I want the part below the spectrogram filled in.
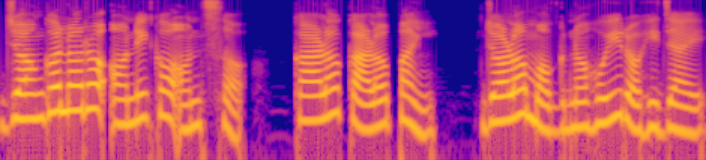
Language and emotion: Odia, neutral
